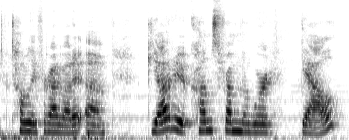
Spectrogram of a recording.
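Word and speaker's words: gyaru: power type thing and then Japanese have a difficult time with pronouncing the letter L so it became G garu that's how we get guu over time very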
